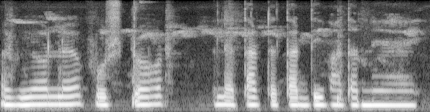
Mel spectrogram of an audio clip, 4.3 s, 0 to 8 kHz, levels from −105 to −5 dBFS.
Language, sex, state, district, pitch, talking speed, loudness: Chakma, female, Tripura, Unakoti, 195 Hz, 95 wpm, -13 LUFS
